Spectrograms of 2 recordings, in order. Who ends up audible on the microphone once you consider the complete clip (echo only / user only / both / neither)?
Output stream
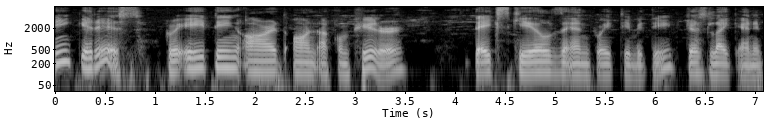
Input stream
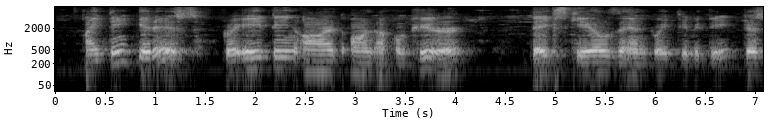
echo only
